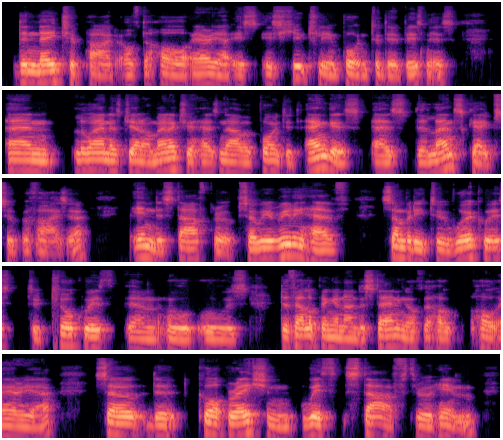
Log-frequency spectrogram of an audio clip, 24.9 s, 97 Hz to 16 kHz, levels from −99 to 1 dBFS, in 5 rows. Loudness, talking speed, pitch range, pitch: -24 LUFS, 145 wpm, 105-140 Hz, 115 Hz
